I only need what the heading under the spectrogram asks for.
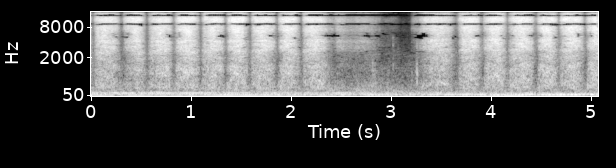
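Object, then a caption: Wet woven textile rug scrubbed with a bristle brush. A gloved hand scrubs the pile of a small, flat, fringed woven rug, wet with soap spots and mud and laid on a plastic sheet, using a handheld bristle brush. Thirteen bright, rhythmic scratching strokes rub back and forth at a steady pace, with a brief softer lull around the middle before the brushing resumes.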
